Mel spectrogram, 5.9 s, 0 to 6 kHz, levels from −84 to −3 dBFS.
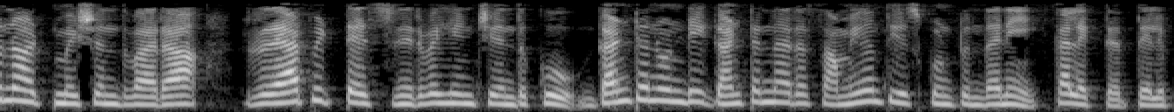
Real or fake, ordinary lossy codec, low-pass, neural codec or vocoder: real; none; 5.4 kHz; none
